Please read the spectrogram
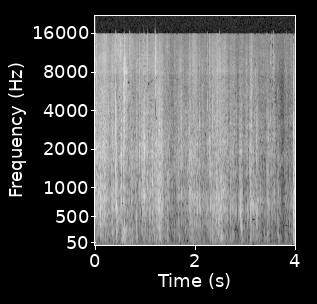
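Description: Cardboard toy box and a plastic-wrapped tray handled and slid out of it: scattered rustling and scraping with light irregular knocks of card and plastic.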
